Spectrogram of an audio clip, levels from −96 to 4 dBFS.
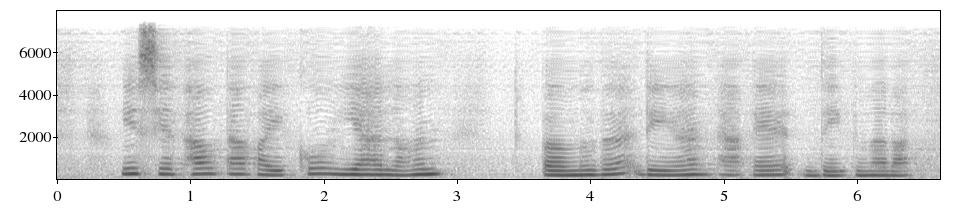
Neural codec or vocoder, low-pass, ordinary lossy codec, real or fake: codec, 16 kHz, 0.2 kbps, FocalCodec; 7.2 kHz; none; fake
